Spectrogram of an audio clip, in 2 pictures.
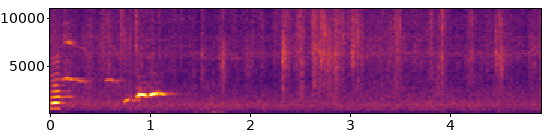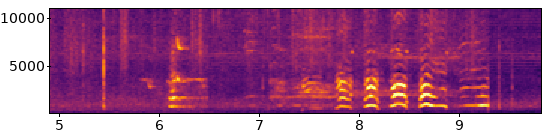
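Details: Playing puppies giving squeaky whines: a brief high whine near the start, then a burst of rapid, repeated yelps and whimpers, rising and falling with harsh overtones, about four per second, over faint background noise.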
